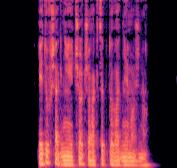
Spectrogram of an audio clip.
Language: Slovak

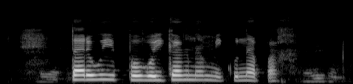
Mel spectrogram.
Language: Yanahuanca Pasco Quechua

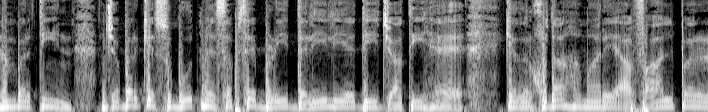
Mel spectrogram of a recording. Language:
Urdu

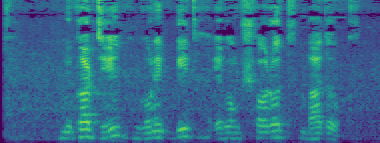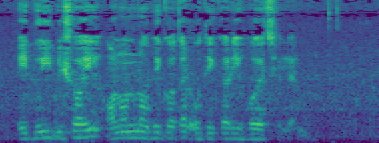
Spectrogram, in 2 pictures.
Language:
Bangla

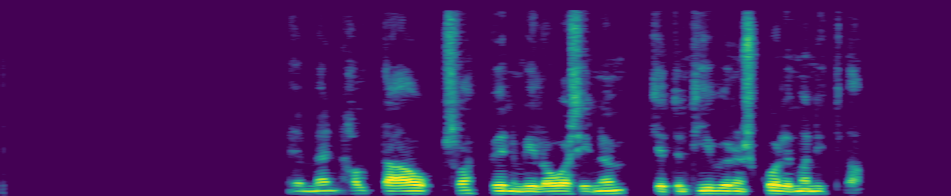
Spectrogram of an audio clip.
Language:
Icelandic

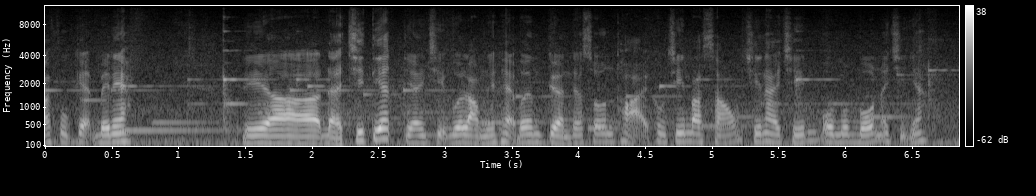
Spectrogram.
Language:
Vietnamese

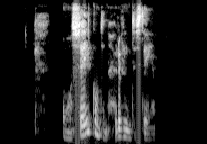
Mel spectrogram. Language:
Western Frisian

